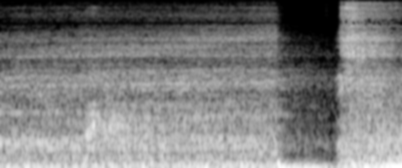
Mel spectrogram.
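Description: Horror-movie trailer soundtrack played over loudspeakers: dark, scary music with a heavy low rumble. About four seconds in, the higher sounds cut out for about a second, leaving only the rumble, then come back in full.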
